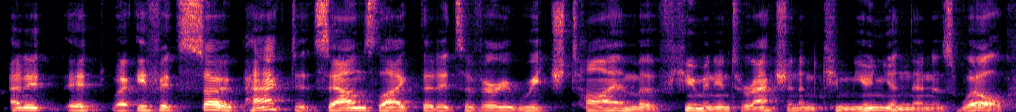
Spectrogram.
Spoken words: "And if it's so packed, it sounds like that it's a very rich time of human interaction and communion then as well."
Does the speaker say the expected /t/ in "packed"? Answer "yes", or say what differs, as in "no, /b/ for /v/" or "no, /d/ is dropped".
yes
